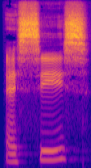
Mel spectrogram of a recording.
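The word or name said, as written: εσείς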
